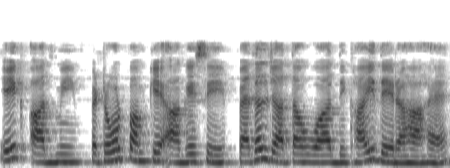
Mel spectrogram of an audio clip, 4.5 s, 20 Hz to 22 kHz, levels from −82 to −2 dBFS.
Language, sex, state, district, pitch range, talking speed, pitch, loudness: Hindi, female, Bihar, East Champaran, 175-200 Hz, 185 wpm, 180 Hz, -20 LUFS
